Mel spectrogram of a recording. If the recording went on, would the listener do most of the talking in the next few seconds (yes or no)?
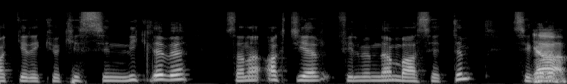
no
